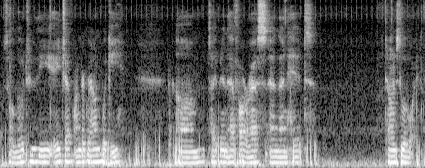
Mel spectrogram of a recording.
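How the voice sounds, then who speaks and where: Halting man giving a tutorial over noisy clicking. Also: fairly low pitch, level tone. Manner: halting, thinking aloud. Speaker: instructor in a radio how-to tutorial. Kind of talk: unscripted screen-demo tutorial. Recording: noisy, keyboard and mouse clicks. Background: noise, typing and clicking.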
